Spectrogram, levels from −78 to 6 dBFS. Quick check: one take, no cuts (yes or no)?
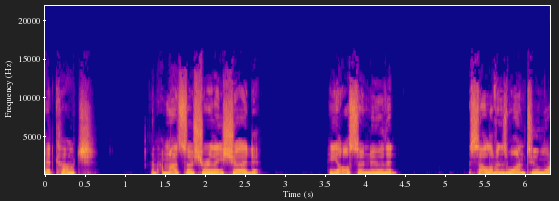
no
